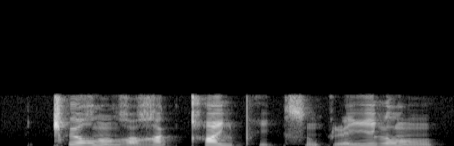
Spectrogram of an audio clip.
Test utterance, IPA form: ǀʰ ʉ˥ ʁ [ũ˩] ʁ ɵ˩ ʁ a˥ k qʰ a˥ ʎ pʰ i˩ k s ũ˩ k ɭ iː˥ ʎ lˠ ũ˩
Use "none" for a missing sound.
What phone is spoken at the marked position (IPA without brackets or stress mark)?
ũ˩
